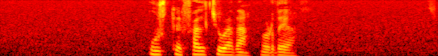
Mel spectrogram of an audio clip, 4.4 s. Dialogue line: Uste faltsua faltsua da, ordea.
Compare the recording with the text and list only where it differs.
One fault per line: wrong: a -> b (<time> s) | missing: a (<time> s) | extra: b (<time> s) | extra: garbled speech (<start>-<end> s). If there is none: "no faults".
missing: faltsua (2.3 s)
